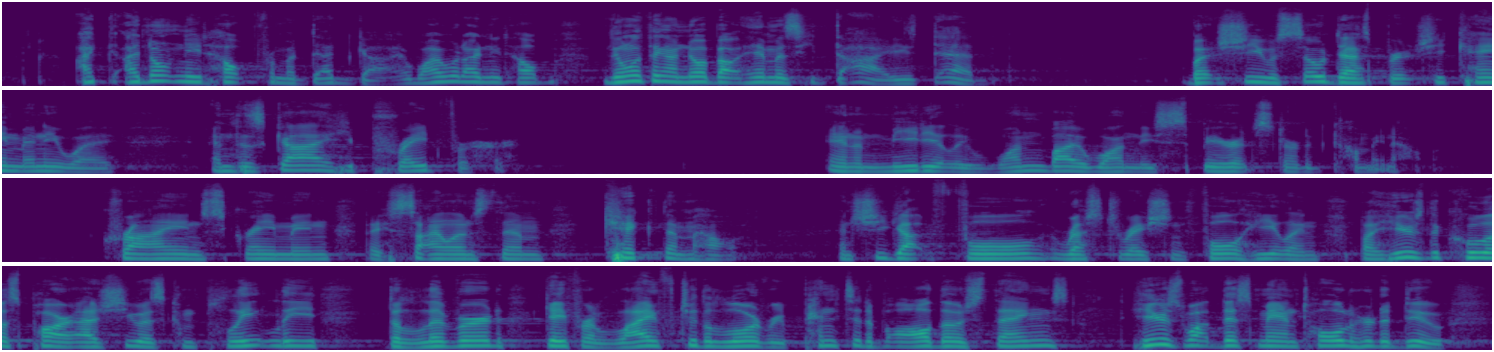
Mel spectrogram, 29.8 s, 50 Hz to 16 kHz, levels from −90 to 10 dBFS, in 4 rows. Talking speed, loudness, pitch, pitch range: 190 wpm, -39 LUFS, 160 Hz, 145-180 Hz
